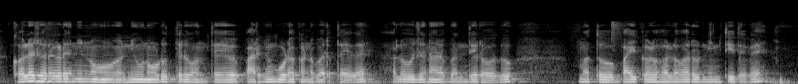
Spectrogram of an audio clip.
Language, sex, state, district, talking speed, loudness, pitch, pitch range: Kannada, male, Karnataka, Bidar, 135 wpm, -16 LUFS, 115 Hz, 110-115 Hz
